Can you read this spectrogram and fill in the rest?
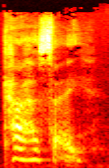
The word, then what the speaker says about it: Cathsaigh: And I always thought my surname was Casey, but it's actually spelt C-A-T-H-S-A-I-G-H, Kahasay.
